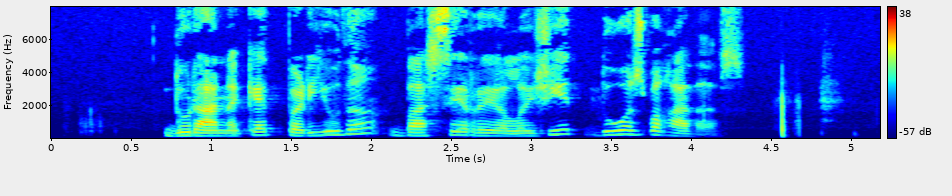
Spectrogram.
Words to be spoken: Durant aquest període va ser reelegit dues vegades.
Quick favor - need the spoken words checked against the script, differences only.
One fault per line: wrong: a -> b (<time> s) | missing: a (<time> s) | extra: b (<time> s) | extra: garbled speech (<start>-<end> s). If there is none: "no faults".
no faults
